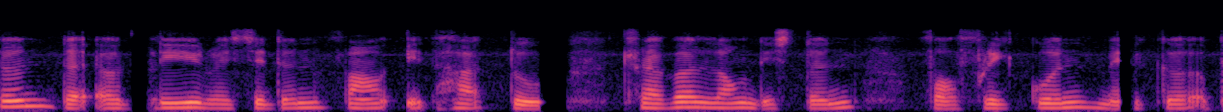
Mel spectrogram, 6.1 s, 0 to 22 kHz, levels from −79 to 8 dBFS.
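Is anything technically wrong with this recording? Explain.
Yes. There are lost AMR speech frames at 0.66–0.80 s, 2.70–2.86 s and 5.59–5.68 s. Radio errors corrupted frames, so the decoder repeated the last good pitch and vocal-tract settings with falling gain. Each gap drops to near silence within two frames. On a spectrogram it shows as frozen harmonics, and on the waveform as a tapering envelope, longest in the middle event. The wideband codec itself sounds clear.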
